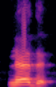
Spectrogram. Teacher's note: दाल साकिन पे कलकला होगा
